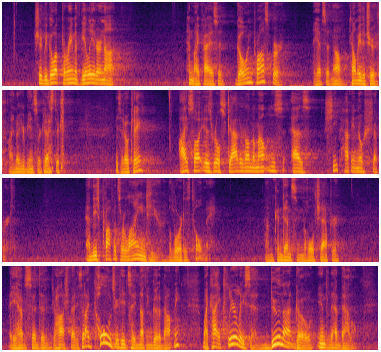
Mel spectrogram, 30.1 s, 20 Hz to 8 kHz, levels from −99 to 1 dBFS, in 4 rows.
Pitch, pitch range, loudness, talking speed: 120 Hz, 105-140 Hz, -20 LUFS, 165 wpm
